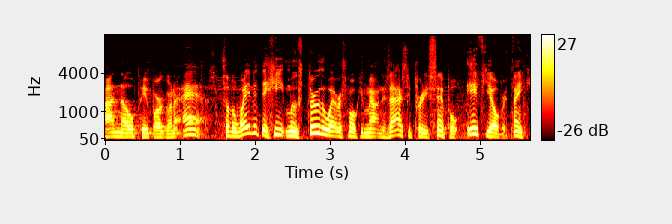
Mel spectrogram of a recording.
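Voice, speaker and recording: A man talks in a fairly high pitch with very wide swings up and down. Noticeable background noise sits behind him. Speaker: barbecue YouTuber. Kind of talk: comedic self-roast monologue.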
